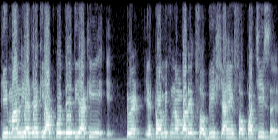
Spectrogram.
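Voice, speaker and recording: A woman chemistry teacher explaining in a casual classroom way, repeating memory tricks slowly and chanting them over. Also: a little high, flat delivery. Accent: Hindi-speaking Indian.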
